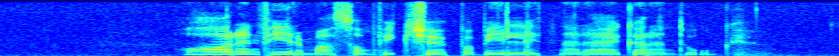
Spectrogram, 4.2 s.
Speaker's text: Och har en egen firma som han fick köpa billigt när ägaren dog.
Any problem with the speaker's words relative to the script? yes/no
yes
